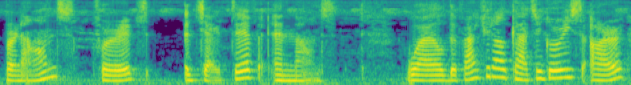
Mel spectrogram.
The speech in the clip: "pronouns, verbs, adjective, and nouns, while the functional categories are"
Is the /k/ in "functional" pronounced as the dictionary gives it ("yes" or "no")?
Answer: yes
